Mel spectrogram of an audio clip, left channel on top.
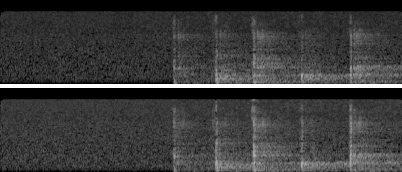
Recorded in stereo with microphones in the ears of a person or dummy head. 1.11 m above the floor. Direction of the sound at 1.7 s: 10° right (ahead or behind).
